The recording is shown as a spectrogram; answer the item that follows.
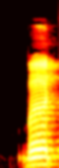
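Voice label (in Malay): "beting", Malay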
